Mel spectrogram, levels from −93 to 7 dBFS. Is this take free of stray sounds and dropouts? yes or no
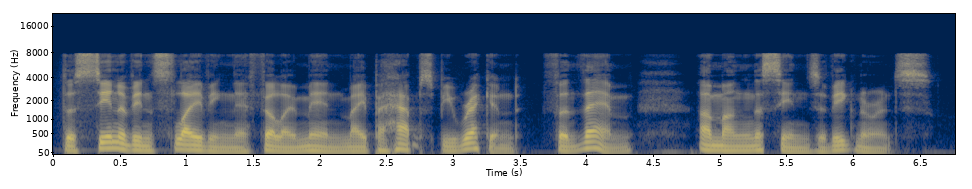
yes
